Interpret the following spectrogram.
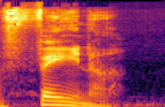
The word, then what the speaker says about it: Faena: like she stay at the faina Miami Beach is how you pronounce that one I know that's a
